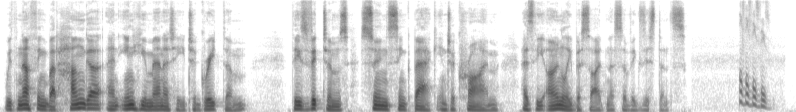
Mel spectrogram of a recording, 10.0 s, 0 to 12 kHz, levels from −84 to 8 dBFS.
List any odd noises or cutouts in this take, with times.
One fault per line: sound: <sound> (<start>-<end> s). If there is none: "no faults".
sound: chirp (9.2-9.7 s)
